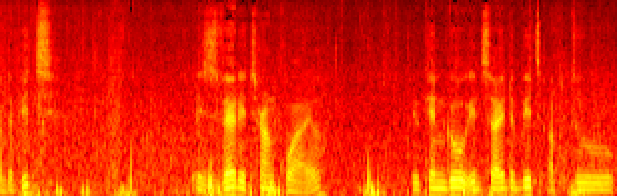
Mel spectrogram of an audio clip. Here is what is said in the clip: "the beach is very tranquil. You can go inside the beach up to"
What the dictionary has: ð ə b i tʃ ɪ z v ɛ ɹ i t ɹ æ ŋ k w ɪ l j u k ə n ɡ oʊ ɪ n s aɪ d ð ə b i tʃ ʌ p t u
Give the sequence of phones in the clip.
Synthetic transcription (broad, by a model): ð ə b i tʃ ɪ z v ɛ ɹ i t ɹ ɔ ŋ k w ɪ l j u k ə n ɡ oʊ ɪ n s aɪ d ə b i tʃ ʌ p t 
